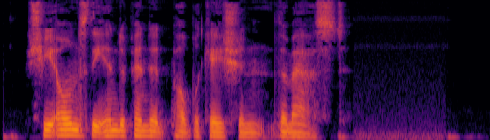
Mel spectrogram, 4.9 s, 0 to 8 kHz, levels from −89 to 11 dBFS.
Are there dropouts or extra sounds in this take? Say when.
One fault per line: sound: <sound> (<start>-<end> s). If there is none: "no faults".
no faults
